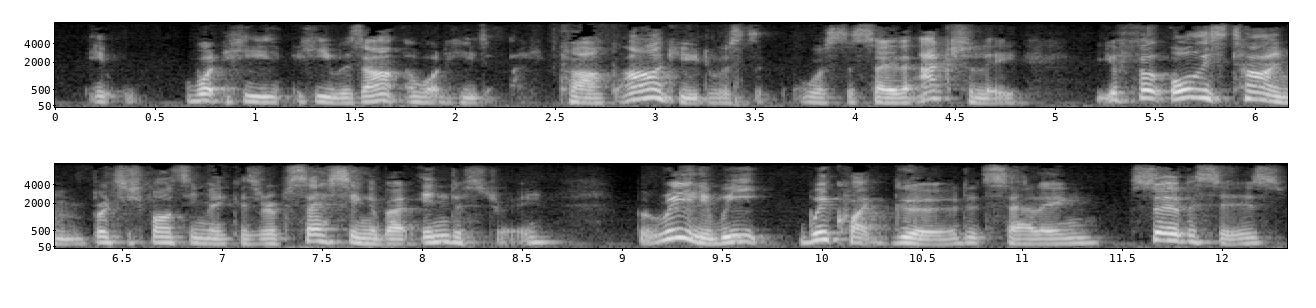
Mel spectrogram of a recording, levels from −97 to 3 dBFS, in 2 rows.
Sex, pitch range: male, 125-160 Hz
